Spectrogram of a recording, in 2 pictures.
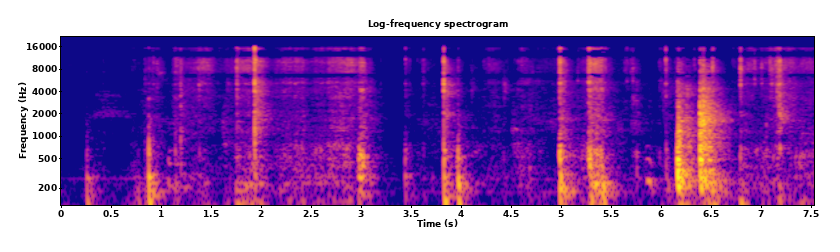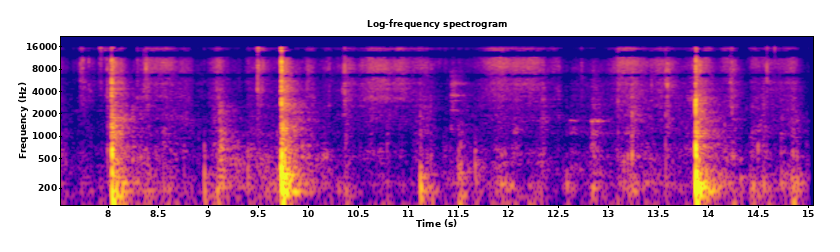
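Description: Cardboard shipping box being cut open with a knife and its lid pried up: a run of scrapes, rustles and sharp cardboard knocks, the loudest knock near the end.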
